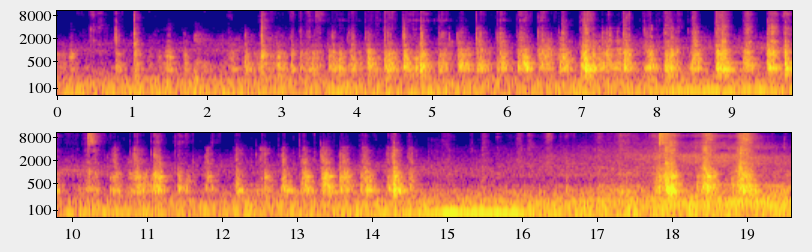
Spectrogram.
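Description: Idler bearing pulley turned by gloved hands on its mount on a steel bar: a long run of short rasping, rubbing strokes of glove and metal, louder for a moment near the end.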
